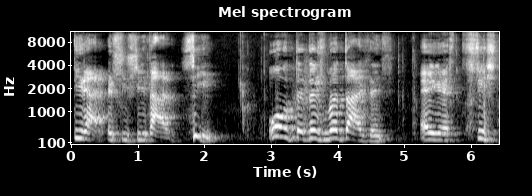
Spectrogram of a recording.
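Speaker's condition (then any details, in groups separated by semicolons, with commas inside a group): Cerebral palsy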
